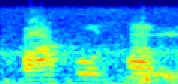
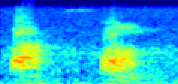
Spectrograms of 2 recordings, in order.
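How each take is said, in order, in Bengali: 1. শব্দটি মাঝের স্বরটি পুরোপুরি উচ্চারণ করে বলা হয়। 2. শব্দটি মাঝের স্বরটি বাদ দিয়ে বলা হয়। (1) "টাকোসান না" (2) "এটার উচ্চারণ হবে তাকসান"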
